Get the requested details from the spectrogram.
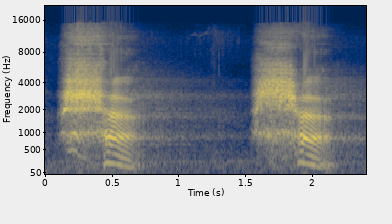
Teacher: Di mana letak makhraj huruf ha kecil ini adalah wastul hilqi, di bagian tengah tenggorokan. Ha. Jadi seperti seseorang yang sedang kepedasan.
